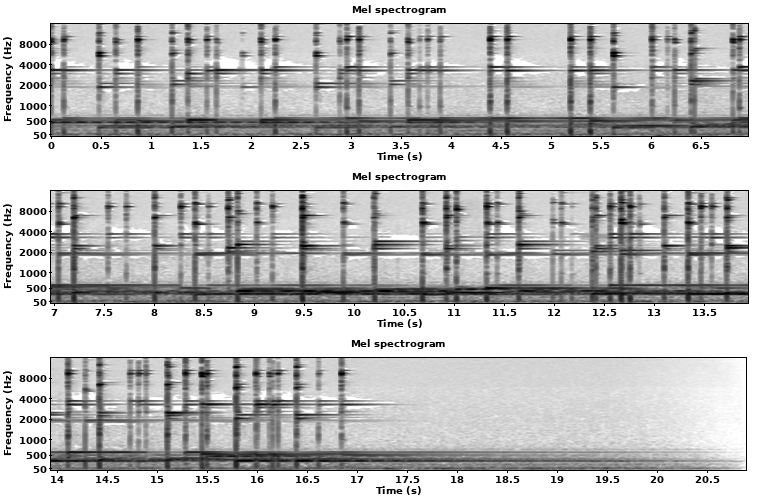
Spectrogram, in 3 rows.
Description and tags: baby bell rattle 03
A baby bell/rattle. Recorded using a Zoom H4 on 12 June 2012 in Cluj-Napoca, Romania. High-pass filtered.
rattle, toddler, toy, baby, child, bell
